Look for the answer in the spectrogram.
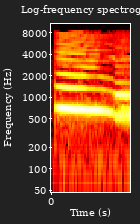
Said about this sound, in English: That's my dog when I come home.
